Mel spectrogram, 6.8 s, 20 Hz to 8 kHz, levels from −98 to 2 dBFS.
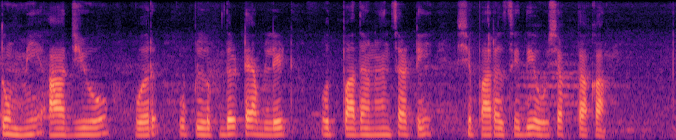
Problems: constant background noise, background conversations at intervals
